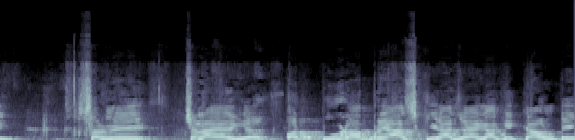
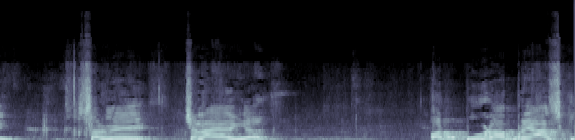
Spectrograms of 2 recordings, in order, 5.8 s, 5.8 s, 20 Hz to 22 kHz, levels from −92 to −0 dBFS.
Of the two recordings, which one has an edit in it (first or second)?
first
